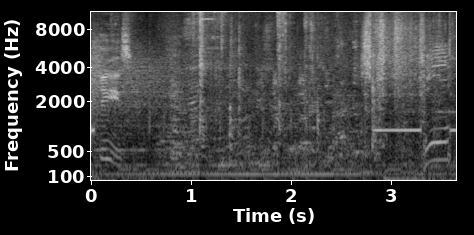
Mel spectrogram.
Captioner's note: keys clattering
